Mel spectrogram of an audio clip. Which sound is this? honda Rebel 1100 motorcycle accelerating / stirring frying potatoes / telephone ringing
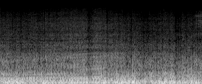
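honda Rebel 1100 motorcycle accelerating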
